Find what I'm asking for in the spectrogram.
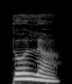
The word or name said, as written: ತೋಲ್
